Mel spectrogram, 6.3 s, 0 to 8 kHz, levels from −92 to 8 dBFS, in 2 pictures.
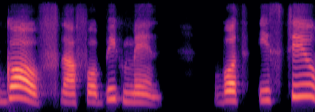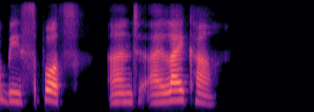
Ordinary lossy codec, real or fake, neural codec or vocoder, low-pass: none; fake; codec, 24 kHz, 0.5 kbps, DualCodec; 7.2 kHz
